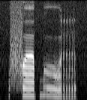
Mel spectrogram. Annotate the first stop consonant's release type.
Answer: implosive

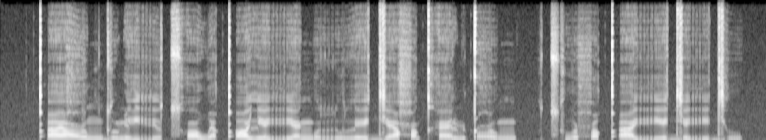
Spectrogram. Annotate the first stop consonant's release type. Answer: ejective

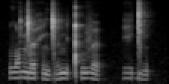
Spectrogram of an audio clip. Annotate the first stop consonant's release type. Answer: click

